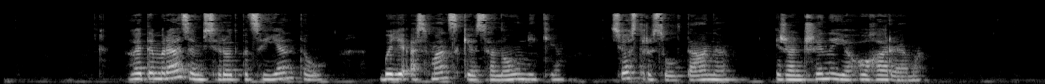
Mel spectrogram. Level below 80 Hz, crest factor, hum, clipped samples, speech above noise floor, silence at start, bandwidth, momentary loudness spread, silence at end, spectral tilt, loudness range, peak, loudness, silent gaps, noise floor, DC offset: -64 dBFS; 20 dB; none; under 0.1%; 43 dB; 1 s; 12 kHz; 14 LU; 1.25 s; -2.5 dB/octave; 4 LU; 0 dBFS; -18 LUFS; none; -62 dBFS; under 0.1%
